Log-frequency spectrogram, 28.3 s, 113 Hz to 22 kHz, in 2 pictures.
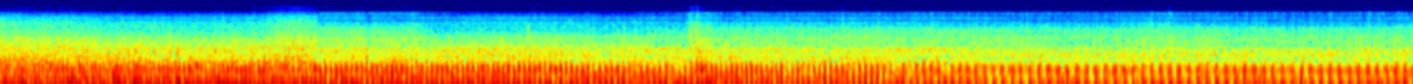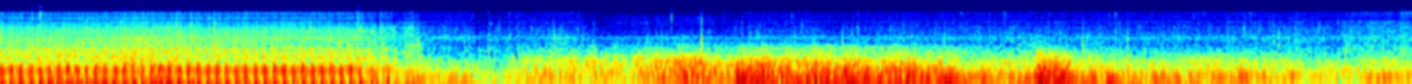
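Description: Dual-sport motorcycle engine running under way, then idling steadily with an even pulse, and switched off about 18 seconds in. After it stops, rain falls with a rolling rumble of thunder.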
